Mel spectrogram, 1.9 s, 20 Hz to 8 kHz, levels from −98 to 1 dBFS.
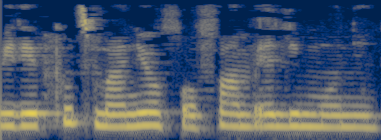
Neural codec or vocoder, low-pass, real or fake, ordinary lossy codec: none; 7.2 kHz; real; MP3, 32 kbps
